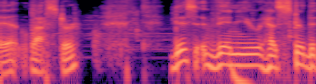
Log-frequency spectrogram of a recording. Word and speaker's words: Leicester: Yes, that's how you say it, Leicester.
